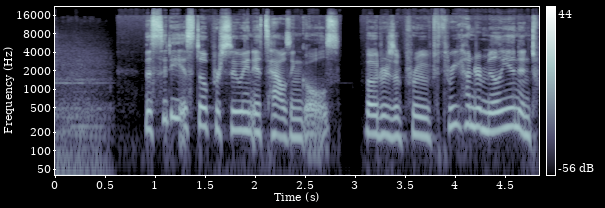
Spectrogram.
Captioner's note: voice-over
